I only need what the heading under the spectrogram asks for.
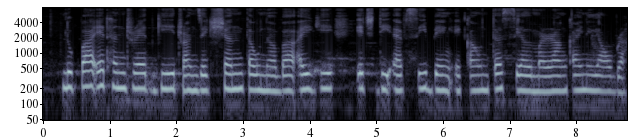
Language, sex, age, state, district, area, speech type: Manipuri, female, 30-45, Manipur, Chandel, rural, read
